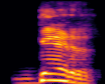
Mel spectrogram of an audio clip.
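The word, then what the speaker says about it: Geh: people in that region was called Ger, G-E-H. That's how it was spelt. That's how more or less they pronounced it.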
